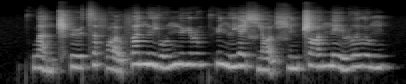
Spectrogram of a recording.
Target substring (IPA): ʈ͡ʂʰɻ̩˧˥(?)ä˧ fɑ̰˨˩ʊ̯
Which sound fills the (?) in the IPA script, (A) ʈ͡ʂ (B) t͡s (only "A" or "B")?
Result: B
